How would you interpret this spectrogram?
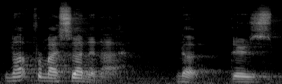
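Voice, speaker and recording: A man acts out a wealthy father who wants to control things and is full of regret. He speaks in a mid-pitched voice as if in a staged drama. The sound is distant, with the long echo of a hall. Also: big pitch swings, measured pace. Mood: wounded, resigned. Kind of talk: staged play reading. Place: theatre hall. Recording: distant mic in echoey hall.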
